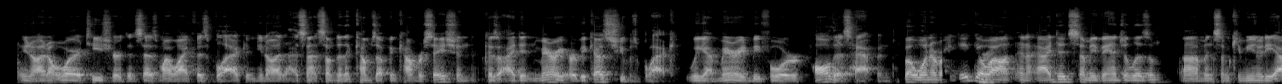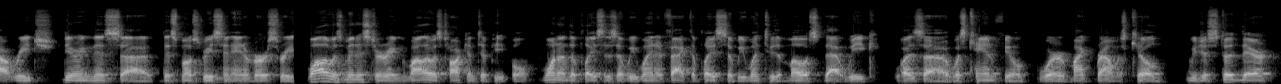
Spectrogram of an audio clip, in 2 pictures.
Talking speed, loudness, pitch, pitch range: 245 wpm, -25 LUFS, 95 Hz, 90-100 Hz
